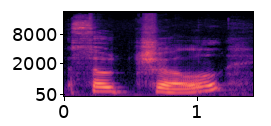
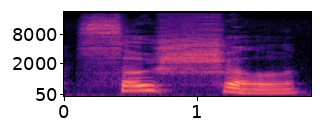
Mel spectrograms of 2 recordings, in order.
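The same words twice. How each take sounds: First: The middle consonant is a ch sound. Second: The middle consonant is not a ch sound. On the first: The speaker calls it wrong. "Many people pronounce this C as a, a ch sound, but it's not social" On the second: The speaker calls it right. "it's social"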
